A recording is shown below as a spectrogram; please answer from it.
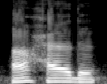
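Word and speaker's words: أَحَد: পড়বেন আহাদ আহাদ আহাদ হার উচ্চারণ হবে আহাদ শেষে ধাক্কা দিয়ে পড়তে হবে কফ বা জিম দালে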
